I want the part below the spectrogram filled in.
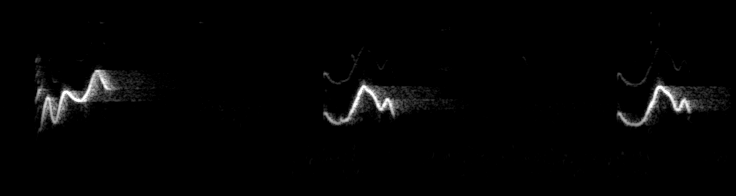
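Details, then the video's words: Song of an Assam laughingthrush, three rich whistled phrases about every three seconds, each swooping low then up into a warbled, wavering flourish with a faint higher overtone, ending in a soft fading tail; quiet background otherwise. "Canto do pássaro Assam Laughingthrush"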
